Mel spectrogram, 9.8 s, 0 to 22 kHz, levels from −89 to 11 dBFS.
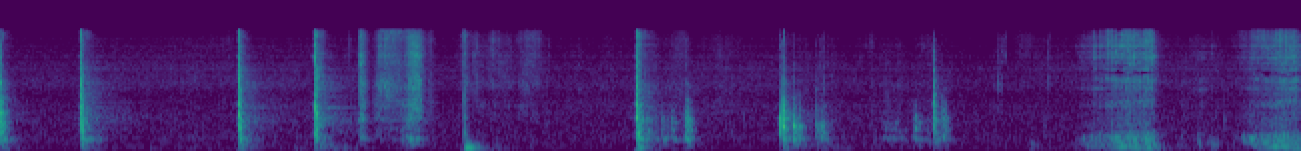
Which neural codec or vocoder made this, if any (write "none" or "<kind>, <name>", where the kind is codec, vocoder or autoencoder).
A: vocoder, Vocos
